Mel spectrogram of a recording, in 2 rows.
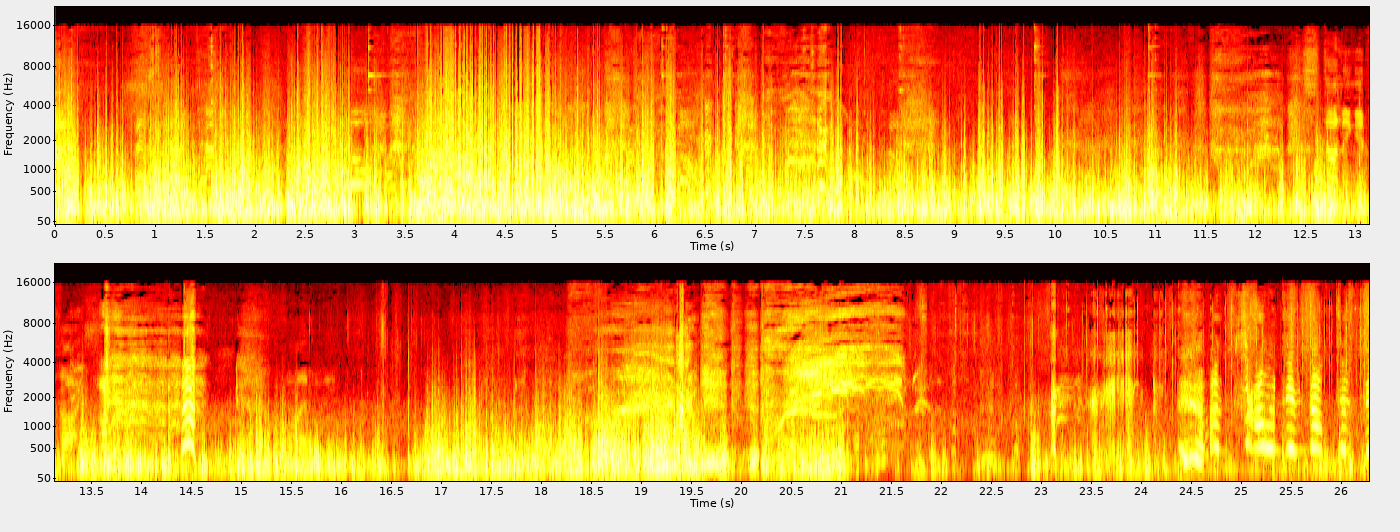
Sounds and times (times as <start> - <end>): Outside, rural or natural: 0.0 - 26.2
Speech: 25.0 - 26.2.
